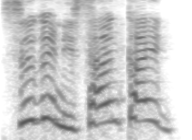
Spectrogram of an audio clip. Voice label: ATTACK JP; MPL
